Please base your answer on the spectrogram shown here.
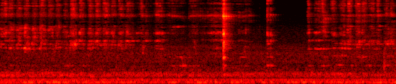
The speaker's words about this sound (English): And this is me trying to clean this pot. It's a mess.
